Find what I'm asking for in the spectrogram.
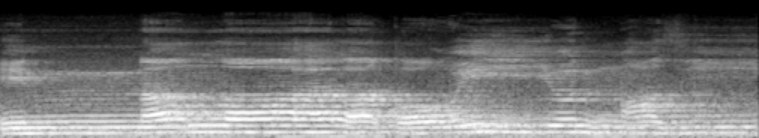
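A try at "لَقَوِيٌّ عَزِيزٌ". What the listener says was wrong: Nah, ini tertahan, kurang lepas. Bukan aziz, itu tertahan. Bukan aziz, tertahan.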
